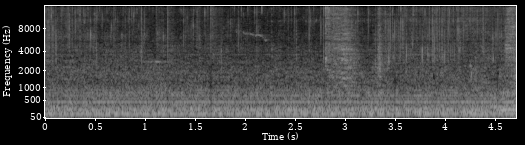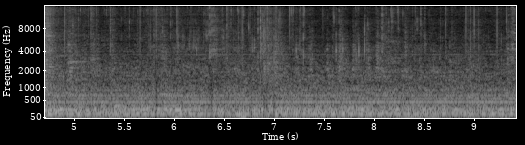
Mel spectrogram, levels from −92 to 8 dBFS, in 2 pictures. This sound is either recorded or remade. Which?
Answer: recorded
